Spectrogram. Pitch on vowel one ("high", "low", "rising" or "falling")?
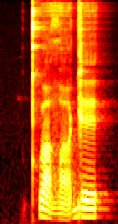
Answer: falling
